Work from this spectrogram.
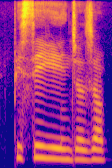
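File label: "pistighìngios", female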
